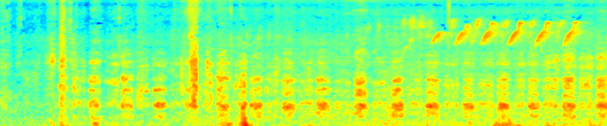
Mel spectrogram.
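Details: A Labrador named Golden pants in quick, steady breaths about three times a second while carrying his coconut home outdoors. High chirping birds join near the end, and a person speaks in Marathi around him.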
